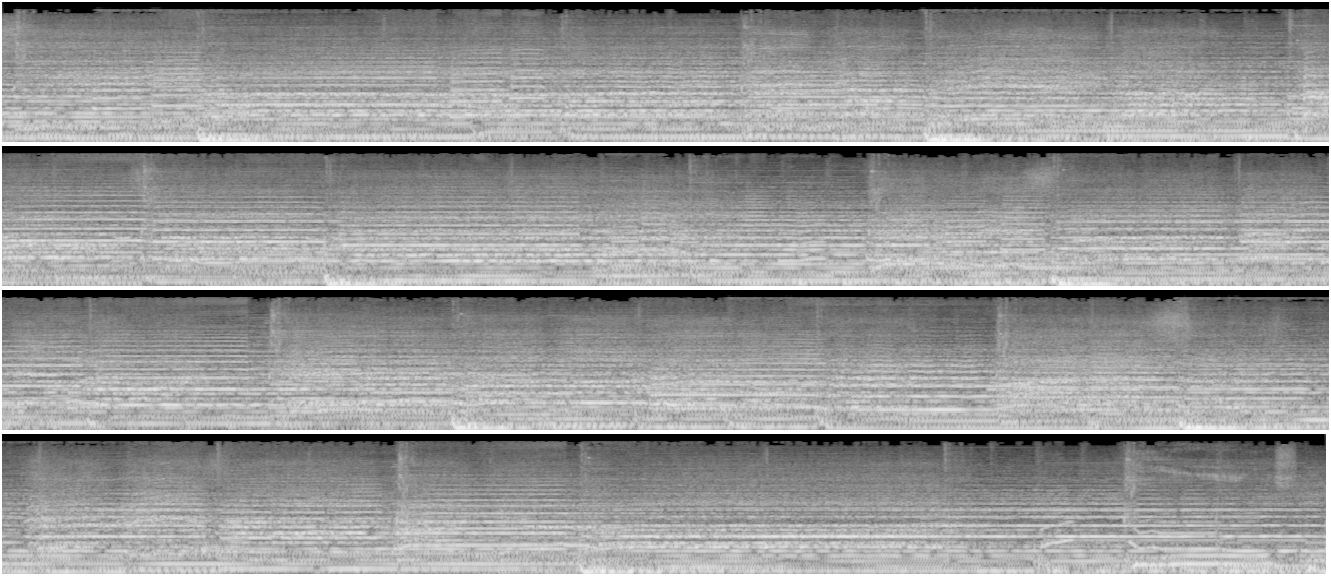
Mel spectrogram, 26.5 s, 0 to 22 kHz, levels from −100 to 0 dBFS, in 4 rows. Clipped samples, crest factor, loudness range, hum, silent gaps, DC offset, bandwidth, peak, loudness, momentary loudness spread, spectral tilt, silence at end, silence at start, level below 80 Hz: under 0.1%; 12 dB; 1 LU; none; none; under 0.1%; 18 kHz; 0 dBFS; -12 LUFS; 2 LU; -4 dB/octave; 0 s; 0 s; -22 dBFS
